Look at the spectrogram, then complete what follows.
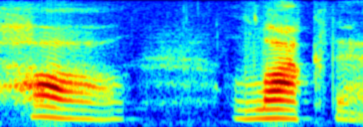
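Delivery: faint, hushed, half-whispered spirit voice. Retelling what a spirit said on a recording: imitating a half-whispery voice. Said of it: "a whispery voice saying".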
